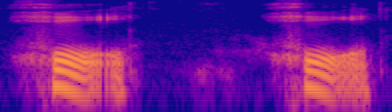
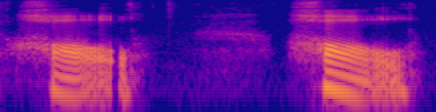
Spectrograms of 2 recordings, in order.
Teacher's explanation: for most American general dialects, it's going to sound like ah, like hot, with the jaw very low and the lips straight, ha. However, East Coast dialects will use the aw, so the lips will be rounded.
